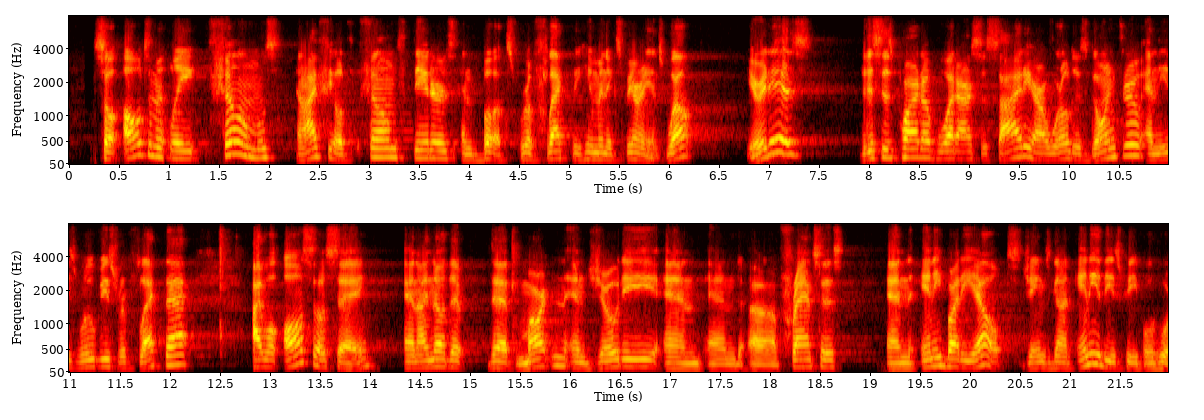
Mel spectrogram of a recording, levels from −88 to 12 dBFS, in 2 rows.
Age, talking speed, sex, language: 40-59, 165 wpm, male, English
